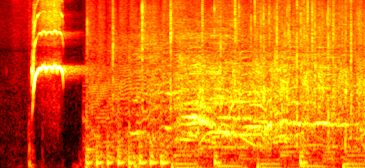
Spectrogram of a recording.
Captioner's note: whistle trills; cheering, applause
